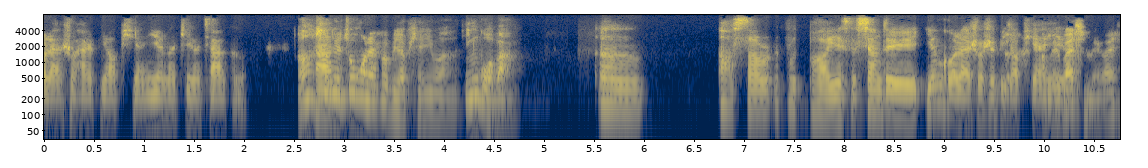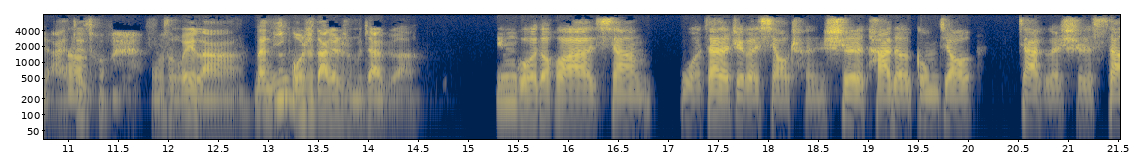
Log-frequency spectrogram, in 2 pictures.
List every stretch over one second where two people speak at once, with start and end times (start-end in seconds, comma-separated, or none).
none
